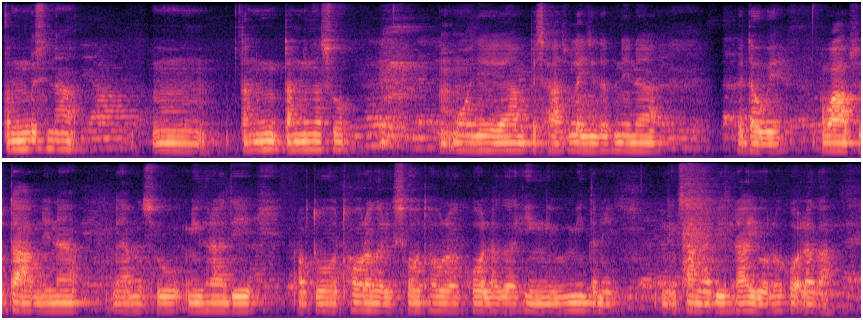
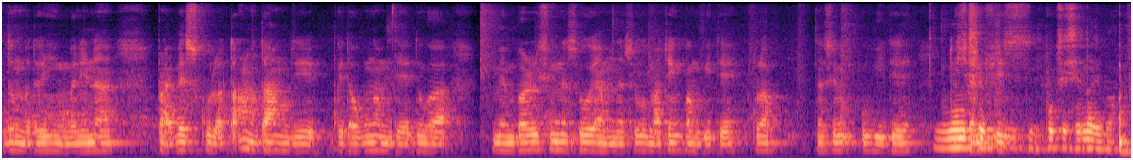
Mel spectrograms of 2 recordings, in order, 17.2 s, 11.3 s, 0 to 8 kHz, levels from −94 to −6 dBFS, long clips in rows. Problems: background sounds at intervals, background conversations at intervals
